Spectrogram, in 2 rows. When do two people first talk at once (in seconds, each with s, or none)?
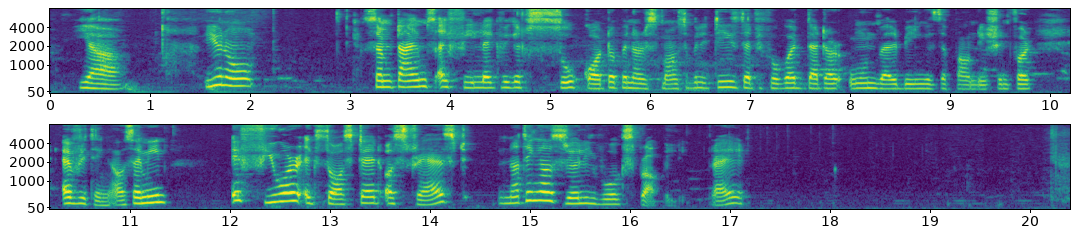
none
